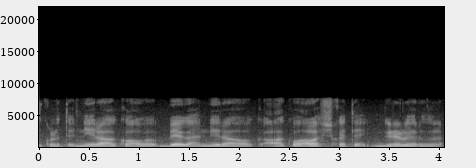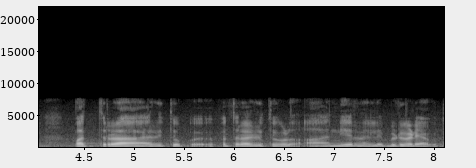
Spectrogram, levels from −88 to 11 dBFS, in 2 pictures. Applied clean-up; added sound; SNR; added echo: none; none; none; none.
